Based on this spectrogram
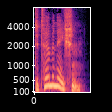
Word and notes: determination: British English

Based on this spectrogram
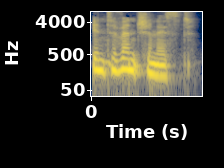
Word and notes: interventionist: British English

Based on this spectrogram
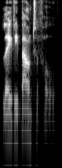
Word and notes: lady bountiful: British English

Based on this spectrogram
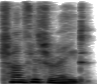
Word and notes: transliterate: British English

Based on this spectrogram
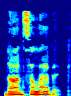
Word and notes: nonsyllabic: British English

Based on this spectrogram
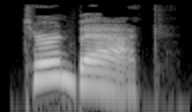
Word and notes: turn back: British English

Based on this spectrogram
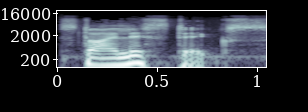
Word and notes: stylistics: British English

